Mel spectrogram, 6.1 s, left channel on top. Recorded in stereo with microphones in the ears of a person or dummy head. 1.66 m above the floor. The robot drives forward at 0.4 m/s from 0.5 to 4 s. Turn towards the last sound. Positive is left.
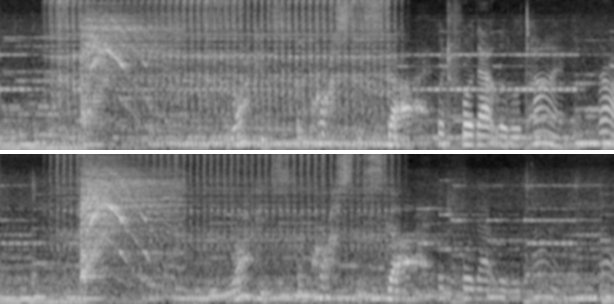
turn(degrees=55)  # may be behind; listen again after turning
